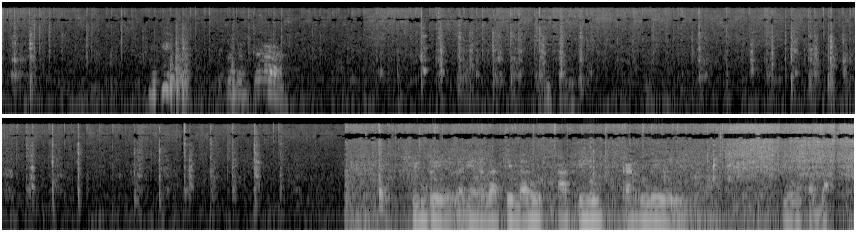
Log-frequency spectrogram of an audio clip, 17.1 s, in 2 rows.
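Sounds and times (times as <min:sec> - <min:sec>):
onions sizzling in hot oil: 0:00.0 - 0:17.0
spatula scraping a pan: 0:03.7 - 0:06.1, 0:06.9 - 0:11.5, 0:15.5 - 0:17.0.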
